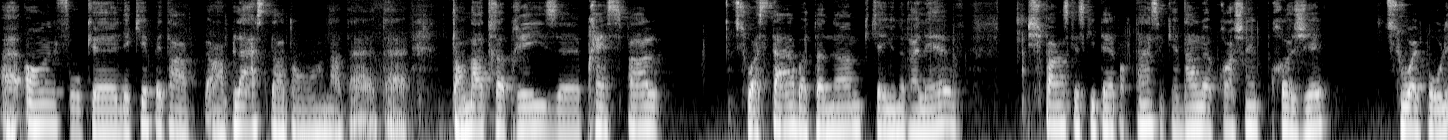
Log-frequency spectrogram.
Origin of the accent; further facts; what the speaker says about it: Quebec, Canada; je suis un Québécois fier de ses racines.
